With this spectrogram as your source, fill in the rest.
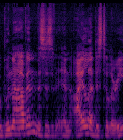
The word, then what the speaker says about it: Bunnahabhain: very long name and it looks like it's unpronounceable but it's buna haben buna haben so boon oven this is an eyelid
